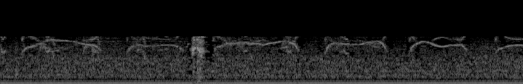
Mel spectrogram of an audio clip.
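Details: Peregrine falcon calling at Płock on 1 May 2019 at about 12:57: repeated arched, whining notes roughly once a second, a sharp knock near the two-second mark, constant low hum beneath.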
